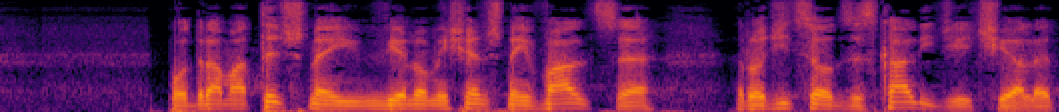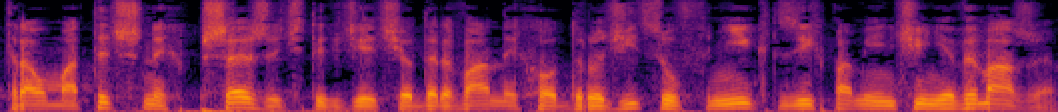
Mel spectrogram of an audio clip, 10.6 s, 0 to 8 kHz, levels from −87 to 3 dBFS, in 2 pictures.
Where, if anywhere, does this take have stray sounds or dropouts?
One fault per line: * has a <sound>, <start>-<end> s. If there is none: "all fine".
all fine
